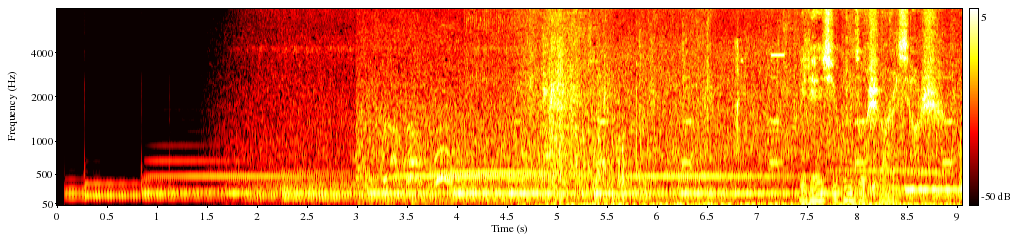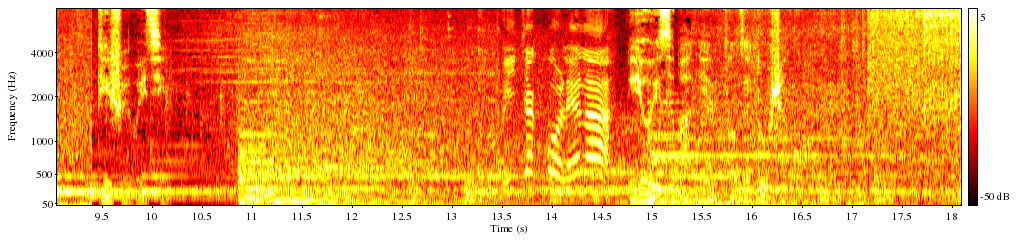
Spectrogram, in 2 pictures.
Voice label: 男 品牌广告; 美团品牌宣传; 致敬-奋斗的你

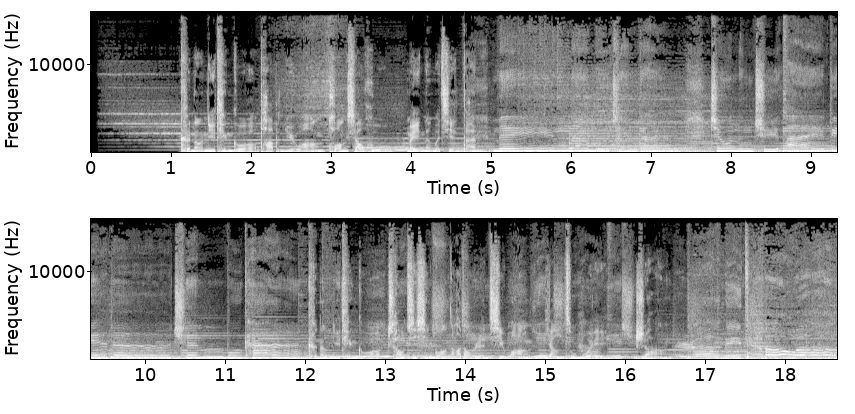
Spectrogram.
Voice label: 男 宣传

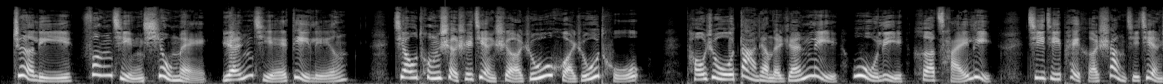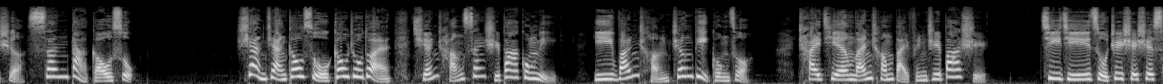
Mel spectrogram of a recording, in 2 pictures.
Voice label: 女 地区宣传, 配音; 古郡高凉宣传介绍

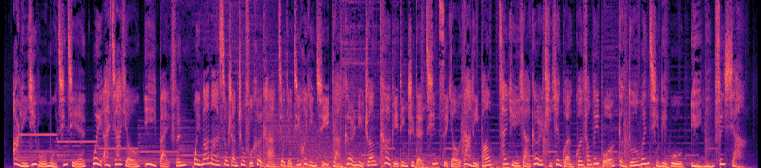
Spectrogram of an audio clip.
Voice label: 女4号 广告 母亲节, 国语女声配音

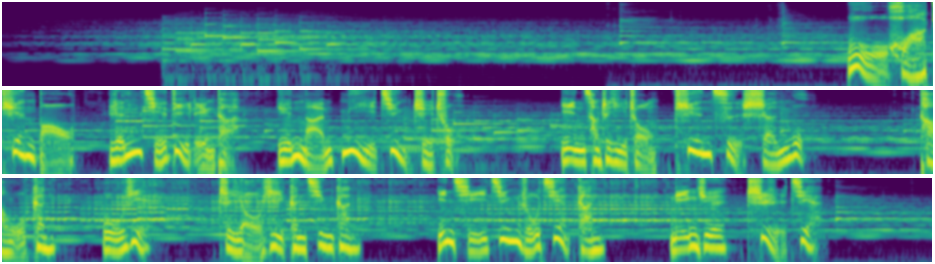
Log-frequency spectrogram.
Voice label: 男 纪录片专题 大气深沉; 云南秘境

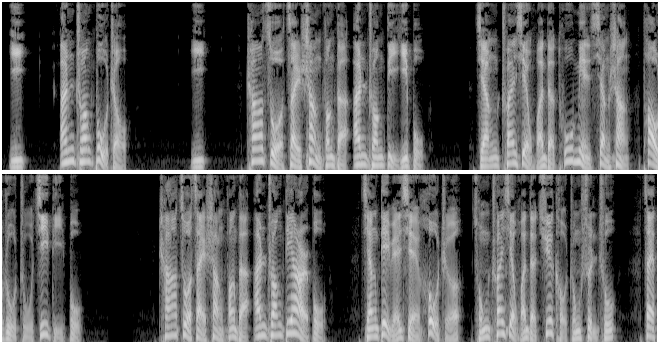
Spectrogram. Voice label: 男, 解说, 替换原有水龙头安装步骤

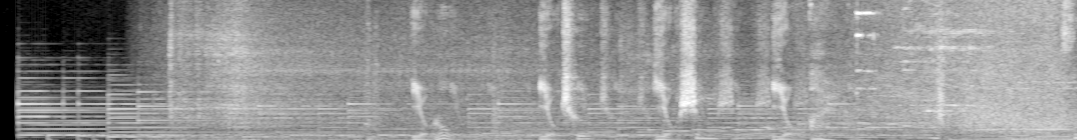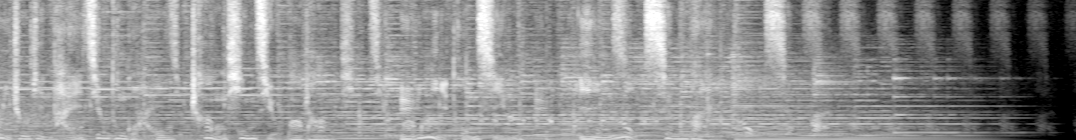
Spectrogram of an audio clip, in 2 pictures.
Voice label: 男 电台, 国语男声配音, 浑厚磁性; 惠州988

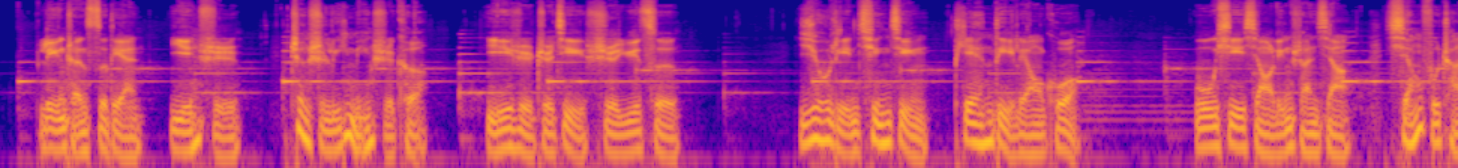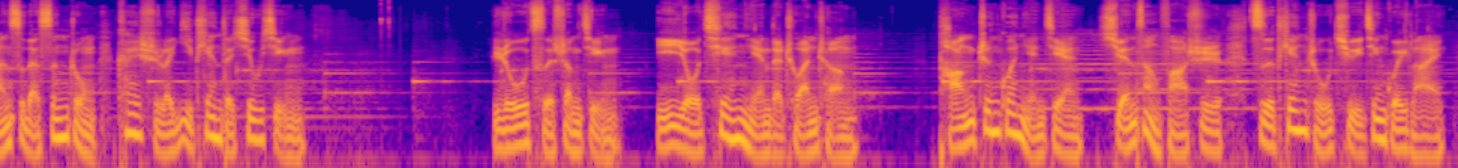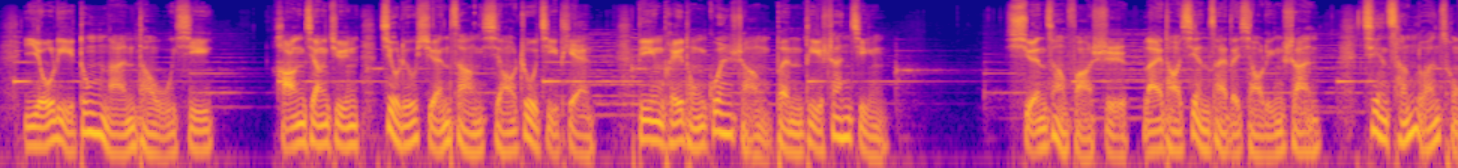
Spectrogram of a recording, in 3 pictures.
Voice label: 男 祥符禅寺 纪录片

